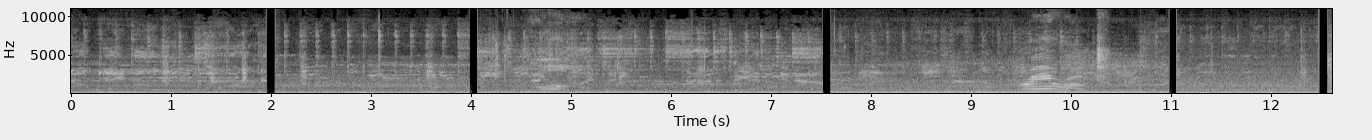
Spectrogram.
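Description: Steady low rumble of car road noise heard from inside a moving car at highway speed, with music playing over it. The sound is chopped by several abrupt cuts between short clips, and a brief rising-and-falling pitched sound comes about five seconds in and again near ten seconds.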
